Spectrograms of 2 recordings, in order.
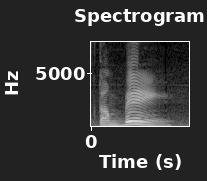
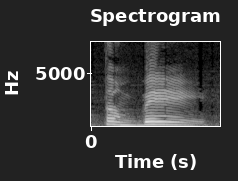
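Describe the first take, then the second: First: Said in the usual way. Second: "também" very slow, lingering on the final "bém"; final syllable drawn out. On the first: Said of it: "pronunciar mais forte determinadas palavras". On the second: Shown as a demonstration. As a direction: stretch and stress the end of "também". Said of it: "Ele me faz demorar um pouquinho no em". ("também" com o "bém" final forte e bem demorado)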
